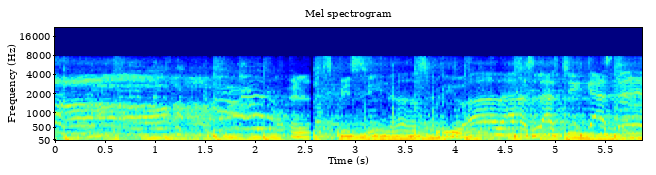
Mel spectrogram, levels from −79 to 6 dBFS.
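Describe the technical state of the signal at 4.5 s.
A short concealed packet loss runs from 4.50 to 4.54 s. About 20 ms of the stream failed to reach the decoder in time, and the receiver covered roughly 16 ms of that gap by extending the preceding sound, carrying its pitch forward or substituting shaped noise, before crossfading back into the real signal. It comes across as a brief smear or wobble. Around it, the band stops at 8 kHz, which fits a G.722 call path.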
